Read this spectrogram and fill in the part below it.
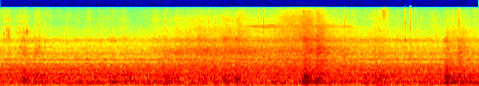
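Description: A passing train rushes by close outside.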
